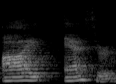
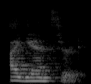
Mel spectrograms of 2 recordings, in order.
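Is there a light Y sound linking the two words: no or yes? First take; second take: no; yes. First: The words are said without a linking Y sound. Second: A light Y sound links the two words. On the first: The speaker calls it wrong. "instead of saying I answered" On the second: The speaker calls it right. "we say I answered. And I exaggerated that"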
